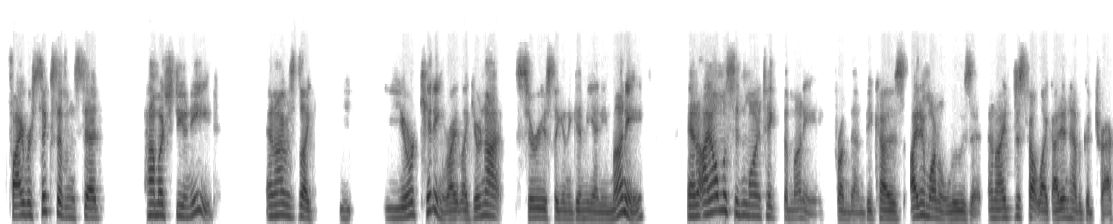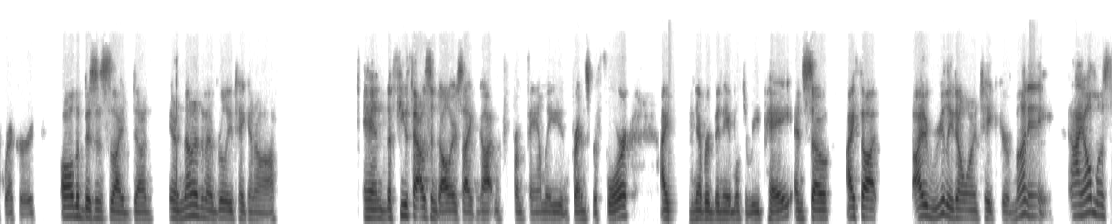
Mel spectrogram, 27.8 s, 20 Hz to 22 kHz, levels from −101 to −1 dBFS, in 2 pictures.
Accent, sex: American, female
